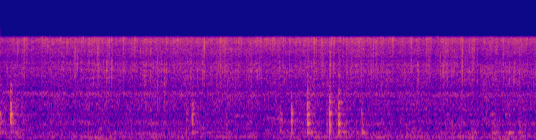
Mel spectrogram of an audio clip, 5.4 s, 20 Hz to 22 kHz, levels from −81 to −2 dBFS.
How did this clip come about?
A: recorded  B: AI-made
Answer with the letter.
A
